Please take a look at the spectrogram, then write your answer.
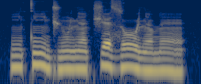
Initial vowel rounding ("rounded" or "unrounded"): unrounded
